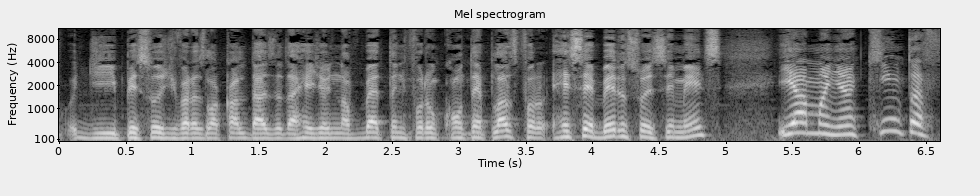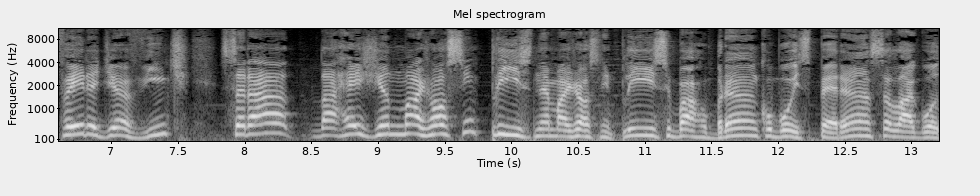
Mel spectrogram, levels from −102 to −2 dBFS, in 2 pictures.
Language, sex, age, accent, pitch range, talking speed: Portuguese, male, 20-39, Brazilian, 175-235 Hz, 155 wpm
